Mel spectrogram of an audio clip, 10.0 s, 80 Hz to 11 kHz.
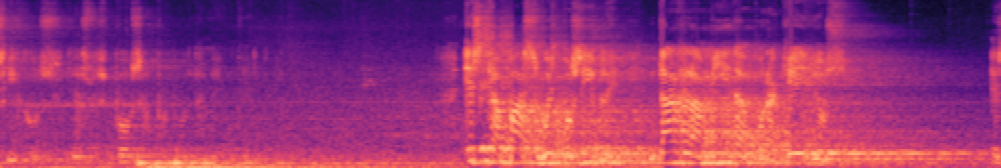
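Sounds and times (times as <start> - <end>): man speaking: 0.0 - 2.7, 4.5 - 8.6
faint hum: 0.0 - 10.0
low rumble: 0.1 - 10.0.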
